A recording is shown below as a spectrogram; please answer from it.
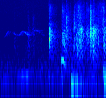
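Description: Audience applauding, starting about a second in, after a short wavering high tone.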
